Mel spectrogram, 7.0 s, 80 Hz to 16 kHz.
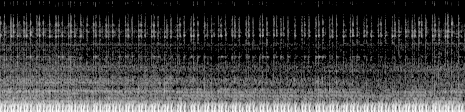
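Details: Kohler 25hp engine with lots of smoke, no start, and oil coming from the exhaust, after soaking in Sea Foam and carb cleaner. An uneven, stumbling single-cylinder chuff at about one beat per second that never settles; rough, barely running near start.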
